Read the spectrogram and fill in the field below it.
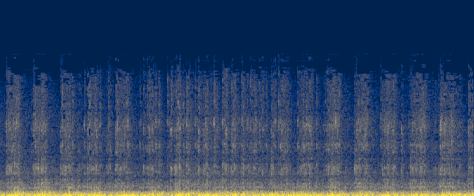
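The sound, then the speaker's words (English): A car engine revs loudly and continuously, a dense, rumbling roar with steady low-end throb that stays constant throughout, with no voices over it. “Some guy fucking boring his fucking engine.”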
